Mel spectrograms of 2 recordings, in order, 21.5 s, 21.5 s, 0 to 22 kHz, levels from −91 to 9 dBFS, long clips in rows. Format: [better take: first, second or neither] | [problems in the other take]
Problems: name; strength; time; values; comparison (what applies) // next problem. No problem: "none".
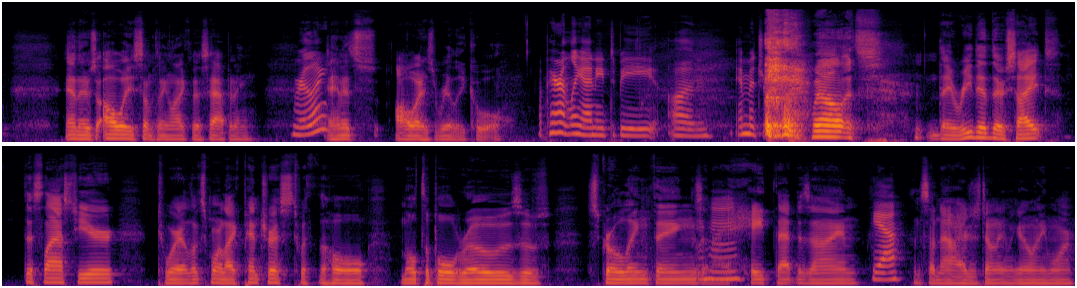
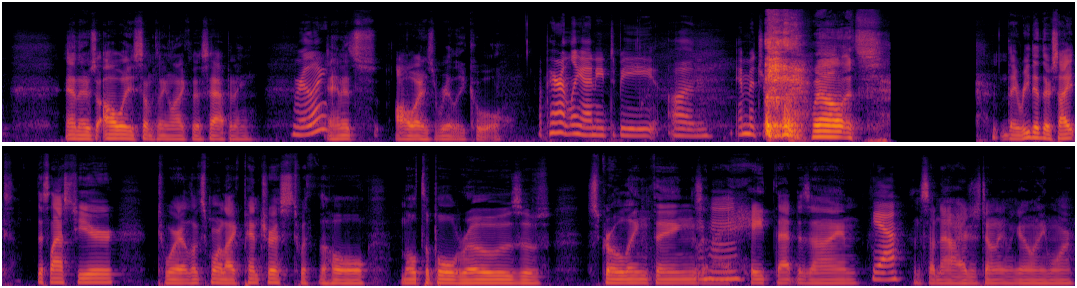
first | audio freezing; at 9 s for 1 s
